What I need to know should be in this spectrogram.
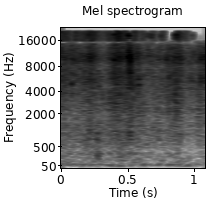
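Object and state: Nothing is struck.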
